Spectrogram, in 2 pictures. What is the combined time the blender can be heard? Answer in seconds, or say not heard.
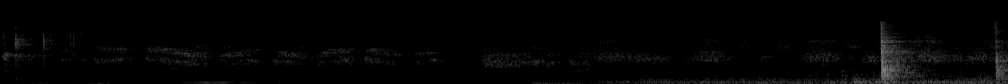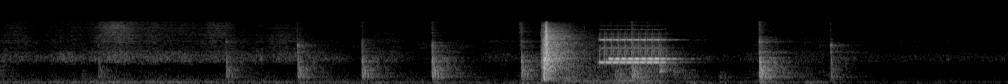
not heard.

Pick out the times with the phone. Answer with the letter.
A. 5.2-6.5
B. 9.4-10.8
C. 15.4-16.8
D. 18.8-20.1
C.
